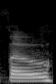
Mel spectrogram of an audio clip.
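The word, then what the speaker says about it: phở: We'd skip school and go down to Chinatown, have pho, whatever.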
